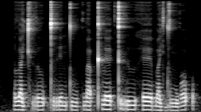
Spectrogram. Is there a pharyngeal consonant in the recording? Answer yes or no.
no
